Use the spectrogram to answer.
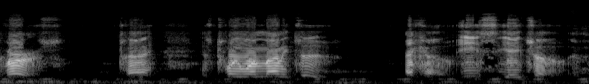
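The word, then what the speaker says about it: ἔχω: Echo, E-C-H-O, and it's pronounced this way.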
